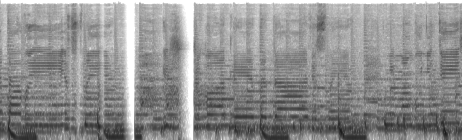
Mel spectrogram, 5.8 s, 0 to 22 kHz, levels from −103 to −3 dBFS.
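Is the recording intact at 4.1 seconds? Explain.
Yes, the audio is intact at 4.1 seconds, with no fault present at that moment.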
